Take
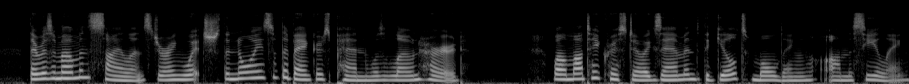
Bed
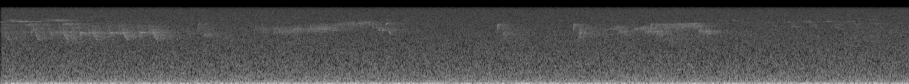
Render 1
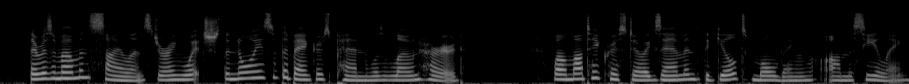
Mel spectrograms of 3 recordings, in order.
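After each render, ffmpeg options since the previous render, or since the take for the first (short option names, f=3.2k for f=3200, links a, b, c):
-af "volume=-8.5dB"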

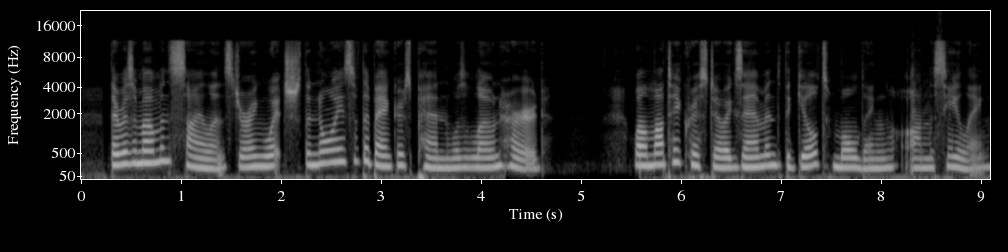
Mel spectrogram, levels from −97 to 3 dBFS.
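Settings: -filter_complex "[0:a]asettb=1/sr,asplit=3[a][b][c];[a]atrim=end=4.244[d];[b]atrim=start=4.24:end=5.59,asetpts=PTS-STARTPTS,afade=t=in:d=0.004:c=qsin,afade=t=out:st=1.346:d=0.004:c=qsin,highpass=f=150:w=0.5412,highpass=f=150:w=1.3066[e];[c]atrim=start=5.586[f];[d][e]acrossfade=d=0.004:c1=hsin:c2=qsin[g];[g][f]acrossfade=d=0.004:c1=qsin:c2=hsin,asettb=1/sr,asplit=3[h][i][j];[h]atrim=end=8.094[k];[i]atrim=start=8.09:end=8.72,asetpts=PTS-STARTPTS,afade=t=in:d=0.004:c=qsin,afade=t=out:st=0.626:d=0.004:c=qsin,volume=34dB,asoftclip=hard,volume=-34dB[l];[j]atrim=start=8.716[m];[k][l]acrossfade=d=0.004:c1=hsin:c2=qsin[n];[n][m]acrossfade=d=0.004:c1=qsin:c2=hsin"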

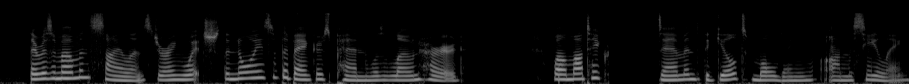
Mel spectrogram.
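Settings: -filter_complex "[0:a]asettb=1/sr,asplit=3[a][b][c];[a]atrim=end=0.814[d];[b]atrim=start=0.81:end=2.97,asetpts=PTS-STARTPTS,afade=t=in:d=0.004:c=qsin,afade=t=out:st=2.156:d=0.004:c=qsin,adynamicsmooth=sensitivity=7.5:basefreq=6.6k[e];[c]atrim=start=2.966[f];[d][e]acrossfade=d=0.004:c1=hsin:c2=qsin[g];[g][f]acrossfade=d=0.004:c1=qsin:c2=hsin,asettb=1/sr,asplit=3[h][i][j];[h]atrim=end=7.664[k];[i]atrim=start=7.66:end=8.19,asetpts=PTS-STARTPTS,afade=t=in:d=0.004:c=qsin,afade=t=out:st=0.526:d=0.004:c=qsin,equalizer=f=1.5k:t=o:w=1.3:g=-13.5[l];[j]atrim=start=8.186[m];[k][l]acrossfade=d=0.004:c1=hsin:c2=qsin[n];[n][m]acrossfade=d=0.004:c1=qsin:c2=hsin,asplit=3[o][p][q];[o]atrim=end=6.09,asetpts=PTS-STARTPTS,afade=t=out:st=6.086:d=0.004:c=hsin[r];[p]atrim=start=6.09:end=6.59,asetpts=PTS-STARTPTS,volume=0[s];[q]atrim=start=6.59,asetpts=PTS-STARTPTS,afade=t=in:d=0.004:c=hsin[t];[r][s][t]concat=n=3:v=0:a=1"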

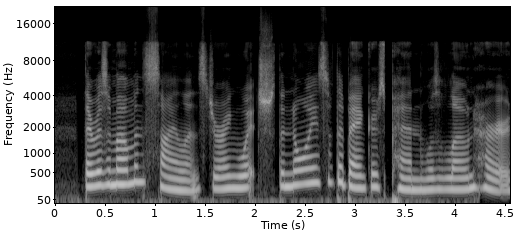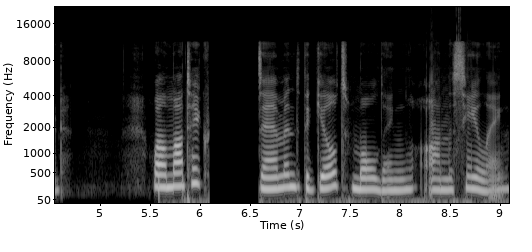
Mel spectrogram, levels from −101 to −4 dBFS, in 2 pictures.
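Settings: -af anull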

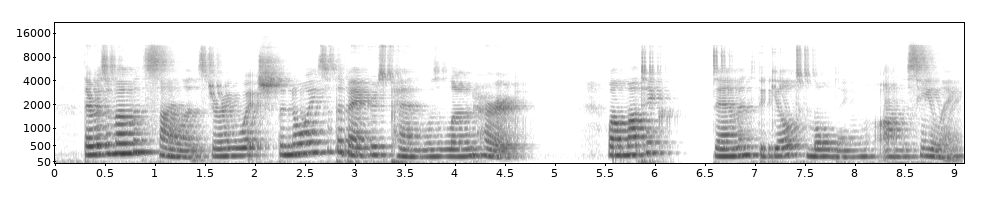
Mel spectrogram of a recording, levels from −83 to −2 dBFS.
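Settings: -filter_complex "[0:a]asplit=2[a][b];[b]adelay=25,volume=-4dB[c];[a][c]amix=inputs=2:normalize=0,aecho=1:1:78|156|234|312:0.473|0.137|0.0398|0.0115"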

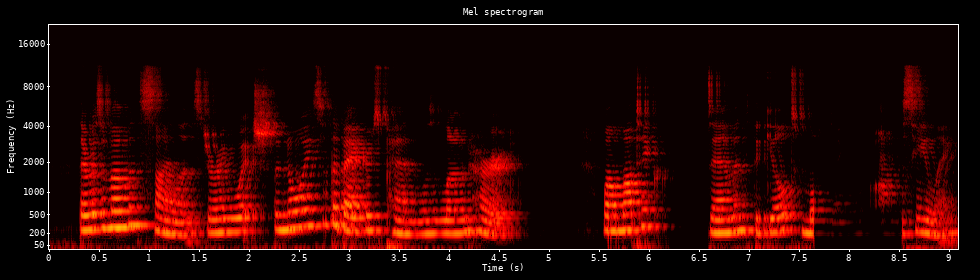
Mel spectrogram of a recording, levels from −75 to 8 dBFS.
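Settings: -filter_complex "[0:a]asettb=1/sr,asplit=3[a][b][c];[a]atrim=end=2.764[d];[b]atrim=start=2.76:end=3.2,asetpts=PTS-STARTPTS,afade=t=in:d=0.004:c=qsin,afade=t=out:st=0.436:d=0.004:c=qsin,asplit=2[e][f];[f]highpass=f=720:p=1,volume=16dB,asoftclip=type=tanh:threshold=-17dB[g];[e][g]amix=inputs=2:normalize=0,lowpass=f=1.3k:p=1,volume=-6dB[h];[c]atrim=start=3.196[i];[d][h]acrossfade=d=0.004:c1=hsin:c2=qsin[j];[j][i]acrossfade=d=0.004:c1=qsin:c2=hsin,asettb=1/sr,asplit=3[k][l][m];[k]atrim=end=7.644[n];[l]atrim=start=7.64:end=8.53,asetpts=PTS-STARTPTS,afade=t=in:d=0.004:c=qsin,afade=t=out:st=0.886:d=0.004:c=qsin,highpass=1.4k[o];[m]atrim=start=8.526[p];[n][o]acrossfade=d=0.004:c1=hsin:c2=qsin[q];[q][p]acrossfade=d=0.004:c1=qsin:c2=hsin"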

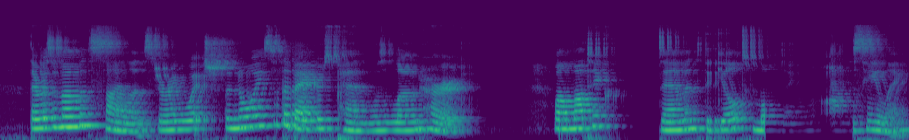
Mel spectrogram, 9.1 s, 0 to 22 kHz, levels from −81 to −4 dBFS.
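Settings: -filter_complex "[0:a]acrossover=split=2600[a][b];[b]acompressor=threshold=-48dB:ratio=4:attack=1:release=60[c];[a][c]amix=inputs=2:normalize=0,equalizer=f=6.9k:w=1.9:g=8.5"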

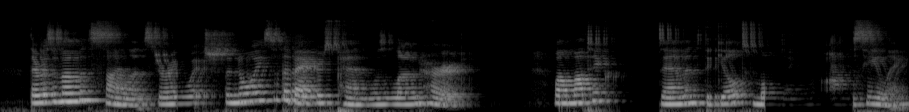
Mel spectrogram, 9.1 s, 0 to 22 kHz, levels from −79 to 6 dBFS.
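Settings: -filter_complex "[0:a]asplit=2[a][b];[a]atrim=end=1.77,asetpts=PTS-STARTPTS,afade=t=out:st=1.766:d=0.004:c=hsin:silence=0.223872[c];[b]atrim=start=1.77,asetpts=PTS-STARTPTS,afade=t=in:d=0.45:silence=0.223872[d];[c][d]concat=n=2:v=0:a=1"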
